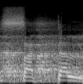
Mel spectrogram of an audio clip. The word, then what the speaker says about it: subtle: Word हो जाता है सटल। वर्ड क्या है? SUBTLE, सटल। आपने कहा सर सटल पार्टिकल्स, बहुत छोटे, SUBTLE, सटल में बी साइलेंट है भैया, SUBTLE, इट वाज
